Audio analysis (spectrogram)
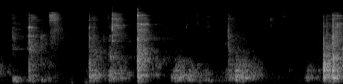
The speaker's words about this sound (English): And then this is where we're going to add some more ice before we add the last ingredient, which is the soda water.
